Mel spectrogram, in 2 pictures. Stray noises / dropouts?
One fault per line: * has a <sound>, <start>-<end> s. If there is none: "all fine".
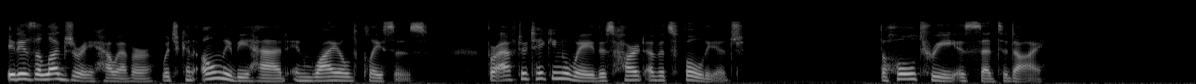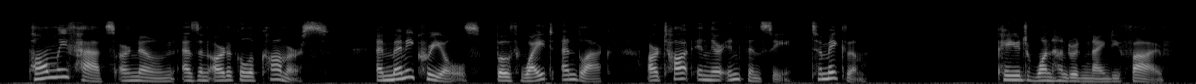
all fine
